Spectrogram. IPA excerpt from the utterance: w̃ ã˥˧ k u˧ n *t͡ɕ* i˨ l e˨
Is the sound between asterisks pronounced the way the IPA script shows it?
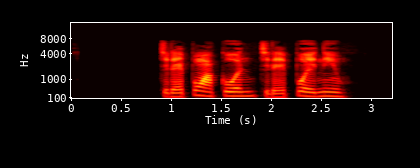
yes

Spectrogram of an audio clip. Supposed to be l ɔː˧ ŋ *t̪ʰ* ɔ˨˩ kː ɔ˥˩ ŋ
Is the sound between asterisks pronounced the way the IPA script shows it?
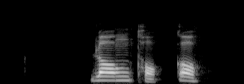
yes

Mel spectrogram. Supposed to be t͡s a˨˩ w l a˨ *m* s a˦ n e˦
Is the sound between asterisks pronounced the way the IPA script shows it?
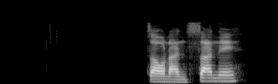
no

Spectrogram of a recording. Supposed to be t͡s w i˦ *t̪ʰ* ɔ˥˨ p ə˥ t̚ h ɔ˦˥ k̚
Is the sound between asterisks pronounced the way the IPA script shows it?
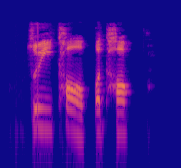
yes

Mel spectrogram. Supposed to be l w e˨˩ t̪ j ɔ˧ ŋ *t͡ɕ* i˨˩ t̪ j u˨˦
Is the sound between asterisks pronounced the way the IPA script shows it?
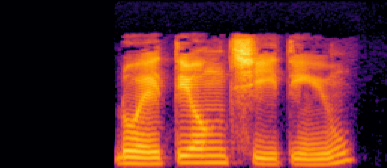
no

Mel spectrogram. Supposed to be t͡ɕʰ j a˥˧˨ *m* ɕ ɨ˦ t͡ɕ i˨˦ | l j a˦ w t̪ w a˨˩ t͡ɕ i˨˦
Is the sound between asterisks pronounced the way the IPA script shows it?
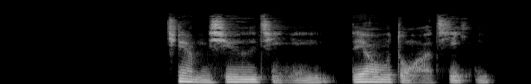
yes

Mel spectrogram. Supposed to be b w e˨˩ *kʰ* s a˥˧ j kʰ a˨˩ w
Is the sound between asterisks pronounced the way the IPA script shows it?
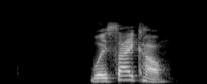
no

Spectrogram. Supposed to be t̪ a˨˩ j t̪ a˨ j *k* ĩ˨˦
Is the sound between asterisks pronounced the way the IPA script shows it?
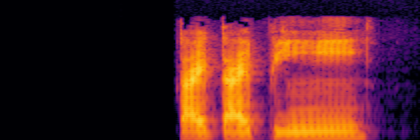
no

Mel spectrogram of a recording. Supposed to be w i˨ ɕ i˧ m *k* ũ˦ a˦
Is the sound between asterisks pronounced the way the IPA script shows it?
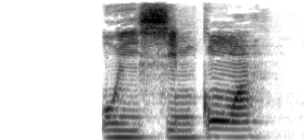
yes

